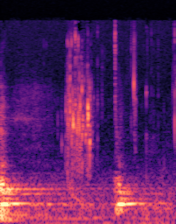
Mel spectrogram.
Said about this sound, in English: Sorry to take a sip.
